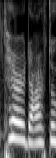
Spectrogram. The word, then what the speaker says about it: pterodactyl: For my first joke, why can't you hear a pterodactyl going to the bathroom? Because the P is silent.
